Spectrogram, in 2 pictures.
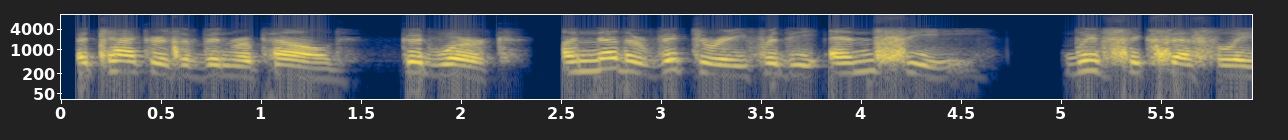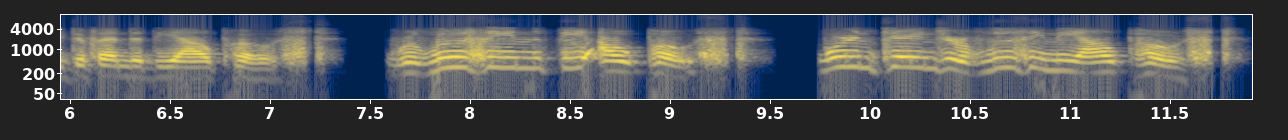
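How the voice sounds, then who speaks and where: An actress playing a brisk female rebel army commander in a video game, giving clipped, authoritative battle announcements through a radio filter. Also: mid-range voice. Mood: grave, urgent. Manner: clipped, authoritative military delivery. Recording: tinny, band-limited radio comms sound.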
